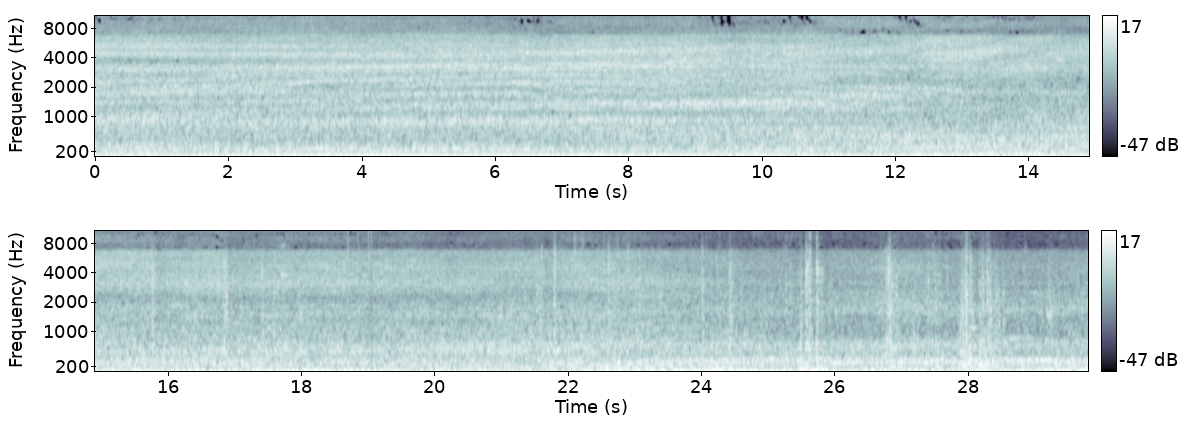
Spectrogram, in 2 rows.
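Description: Diesel engines of a Cat 305.5 mini excavator and a Cat 249D compact track loader running steadily under load while grading dirt. A few sharp knocks near the end as the excavator bucket works the ground.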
